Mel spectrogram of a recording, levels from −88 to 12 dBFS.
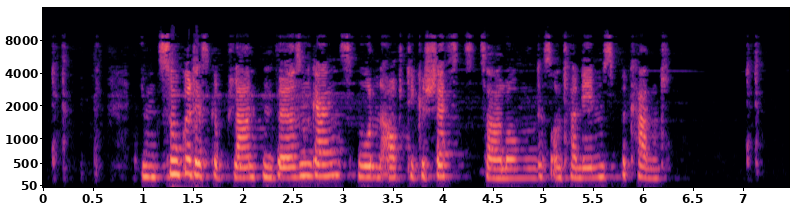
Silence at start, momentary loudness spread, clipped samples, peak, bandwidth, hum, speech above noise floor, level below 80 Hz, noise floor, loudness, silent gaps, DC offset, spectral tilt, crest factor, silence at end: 0.1 s; 10 LU; under 0.1%; 0 dBFS; 9.6 kHz; none; 62 dB; -68 dBFS; -79 dBFS; -17 LUFS; none; under 0.1%; -3.5 dB/octave; 18 dB; 0.3 s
